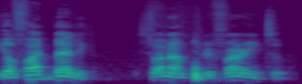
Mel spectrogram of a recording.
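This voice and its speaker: A man's voice: medium pitch, a little fast, a bit bright, husky. A man giving an earnest motivational talk as a self-improvement speaker, repeating key phrases for emphasis.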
